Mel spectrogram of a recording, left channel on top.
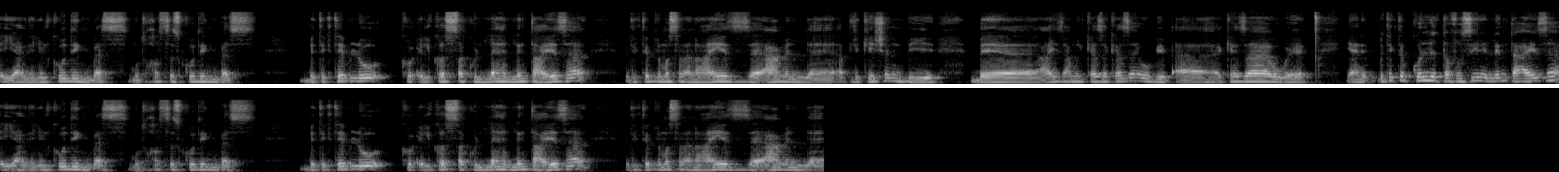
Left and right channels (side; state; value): right; drops out; at 8.2 s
